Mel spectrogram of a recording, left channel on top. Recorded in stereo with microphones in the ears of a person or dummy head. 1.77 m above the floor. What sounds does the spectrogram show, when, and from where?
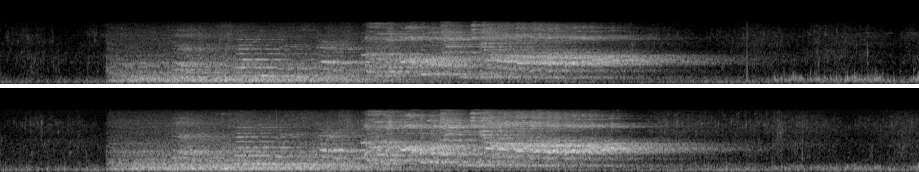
1.1 s a child speaking: 15° left (ahead or behind), 1.3 m; by 3.5 s 30° right (ahead or behind), 4.5 m
3.6 s laughter: 35° right (ahead or behind), 2 m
